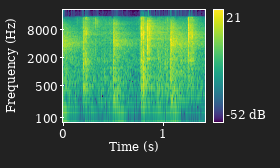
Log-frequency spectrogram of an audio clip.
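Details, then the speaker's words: Green string-trimmer two-stroke, long unused: four or five rough rope pulls, each catching and dragging, no firing; the engine sticks and slides when pull-started, likely needing disassembly. "If you guys didn't notice, it sticks. It sticks and it slides."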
